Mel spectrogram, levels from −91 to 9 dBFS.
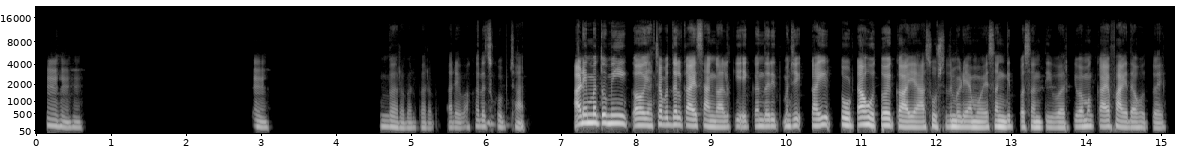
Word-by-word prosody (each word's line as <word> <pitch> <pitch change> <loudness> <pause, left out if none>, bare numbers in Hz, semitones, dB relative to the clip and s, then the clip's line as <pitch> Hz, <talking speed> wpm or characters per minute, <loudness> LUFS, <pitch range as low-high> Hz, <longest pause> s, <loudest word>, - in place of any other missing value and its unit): हं, 165 -3 -5
हं, 125 -3 -6
हं. 130 -1 -10 2.3
हं. 135 -4 -6 1.5
बरोबर, 130 -5 -6
बरोबर. 120 -1 -14
अरे 130 -1 -10
वाह! 130 +2 -14
खरंच 150 +6 -9
खूप 135 -2 -10
छान. - - -7 0.7
आणि 210 +4 +6
मग 235 0 +7
तुम्ही 225 -1 +5
अ, - - 0
ह्याच्याबद्दल 185 +2 0
काय 165 -2 +4
सांगाल, 140 -3 -1
की 155 - -7
एकंदरीत 155 +2 -3
म्हणजे 155 +2 -2 0.2
काही 170 +3 +2 0.2
तोटा 180 0 +4
होतोय 175 -2 +5
का 140 -2 +3
या 135 0 +1
सोशल 140 0 -5
मीडियामुळे 135 -2 +2
संगीत 140 -1 +3
पसंतीवर 130 -1 -2
किंवा 145 0 -3
मग 150 0 0
काय 145 0 0
फायदा 130 -1 0
होतोय? 120 -2 -6
145 Hz, 140 wpm, -19 LUFS, 130-165 Hz, 2.3 s, मग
